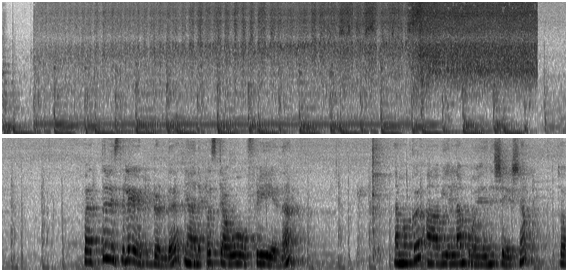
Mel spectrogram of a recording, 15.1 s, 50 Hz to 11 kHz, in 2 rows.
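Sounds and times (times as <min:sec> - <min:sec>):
background music with beat: 0:00.0 - 0:10.5, 0:11.3 - 0:15.0
pressure cooker steam whistle: 0:00.4 - 0:07.2.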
